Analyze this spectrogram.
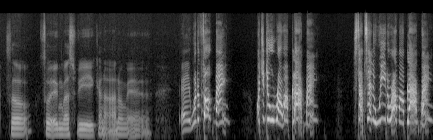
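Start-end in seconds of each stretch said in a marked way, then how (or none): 3.6-8.6 fast Bronx gangster voice; gangster accent. Retold or imitated. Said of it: "Und dann sagt Paul, so synchronisiert".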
